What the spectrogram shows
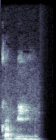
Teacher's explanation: A nossa é uma nasal mais palatal e em muitas falas do Brasil, muito comum que essa nasal palatal ficou já como uma semivogal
